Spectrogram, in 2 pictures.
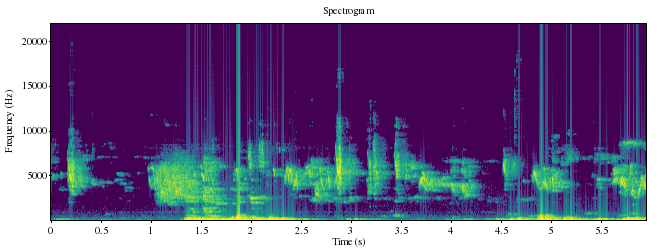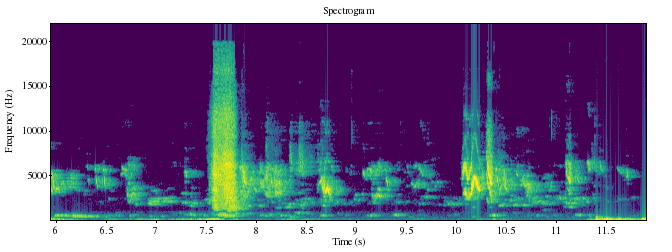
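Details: Chirping sparrows, irregular high tweets and twitters broken by several low muffled thuds and one sharp burst of noise midway.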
